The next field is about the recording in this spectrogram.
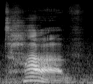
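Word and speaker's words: תו: notice that type there the tav is always pronounced like t all right and then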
